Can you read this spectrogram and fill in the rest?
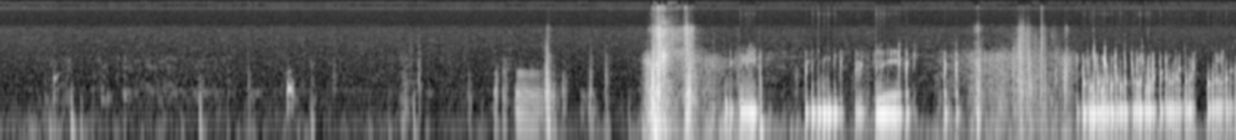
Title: deep long empty stomach rumbles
